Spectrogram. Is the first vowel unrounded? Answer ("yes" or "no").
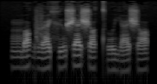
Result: no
